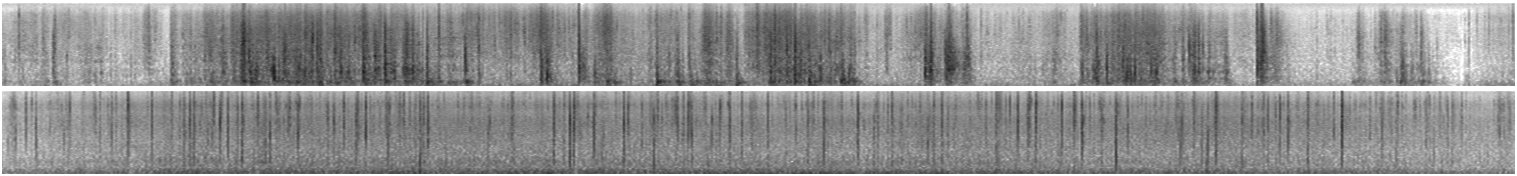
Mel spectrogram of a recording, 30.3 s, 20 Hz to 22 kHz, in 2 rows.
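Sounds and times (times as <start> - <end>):
campfire crackling and popping: 0.0 - 13.6, 14.6 - 30.2
firewood dropped and tumbled into a fire pit: 0.0 - 14.4
rustling handling noises: 0.0 - 14.4.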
